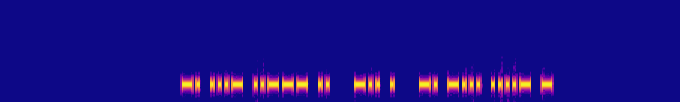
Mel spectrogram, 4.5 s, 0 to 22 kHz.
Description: Morse code, heard as a keyed tone, about 51 wpm, 700 Hz. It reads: NV2I DE NB4T
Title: USA Callsign DE Callsign - 4 Characters - 50wpm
